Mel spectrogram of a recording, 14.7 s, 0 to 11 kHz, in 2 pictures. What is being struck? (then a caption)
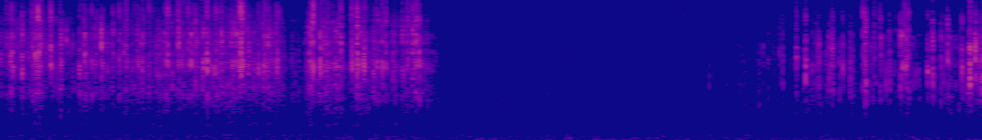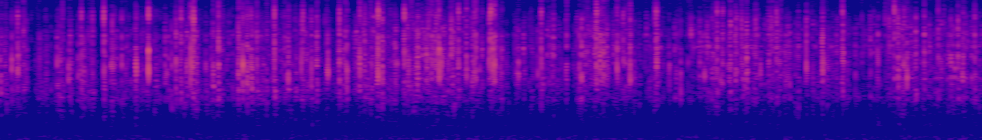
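Silicone scrubber gloves. A pair of light blue silicone dishwashing gloves with bristle pads, worn on both hands, are rubbed and pressed together in front of the mic without touching it. The result is a dense, bright, crinkly scratching and rustling. It drops to a quiet lull from about 3 to 6 seconds, then resumes for the rest of the clip.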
